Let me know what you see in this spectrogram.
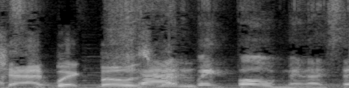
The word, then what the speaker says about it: Chadwick Boseman: So, good God, I just butchered his name here. Bowman Chapman had not passed. – Chadwick Boseman. – I know I messed it up.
